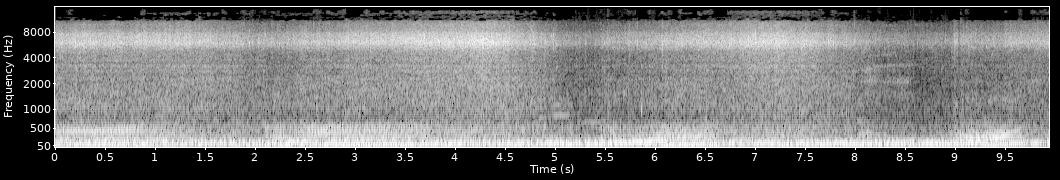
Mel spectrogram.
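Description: Tyres churn and splash through thick mud.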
